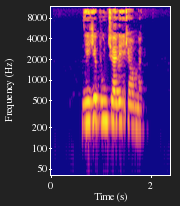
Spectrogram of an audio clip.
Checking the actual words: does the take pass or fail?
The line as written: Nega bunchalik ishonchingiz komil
fail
